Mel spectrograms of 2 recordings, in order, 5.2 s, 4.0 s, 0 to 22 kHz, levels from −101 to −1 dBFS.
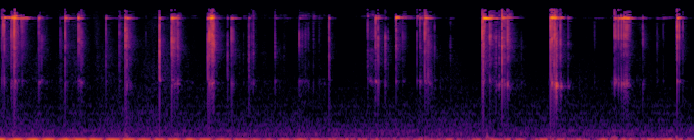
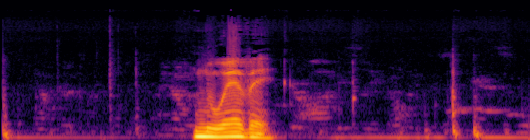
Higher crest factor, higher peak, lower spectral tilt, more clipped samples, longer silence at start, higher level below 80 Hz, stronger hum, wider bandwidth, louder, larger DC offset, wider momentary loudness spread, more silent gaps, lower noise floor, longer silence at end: first, 26 dB vs 18 dB; second, -10 dBFS vs -2 dBFS; second, 1.5 dB/octave vs -9.5 dB/octave; neither; about the same, 0 s vs 0.05 s; second, -62 dBFS vs -50 dBFS; neither; first, 17 kHz vs 4.2 kHz; second, -31 LUFS vs -15 LUFS; neither; second, 18 LU vs 26 LU; neither; second, -54 dBFS vs -60 dBFS; second, 0.05 s vs 0.4 s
